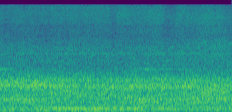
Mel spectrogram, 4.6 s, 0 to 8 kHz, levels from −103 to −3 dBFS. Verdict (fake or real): real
